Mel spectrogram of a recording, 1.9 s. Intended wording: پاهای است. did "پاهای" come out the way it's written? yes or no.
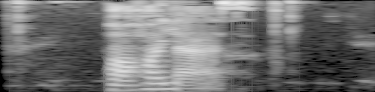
yes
